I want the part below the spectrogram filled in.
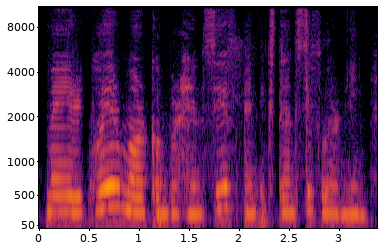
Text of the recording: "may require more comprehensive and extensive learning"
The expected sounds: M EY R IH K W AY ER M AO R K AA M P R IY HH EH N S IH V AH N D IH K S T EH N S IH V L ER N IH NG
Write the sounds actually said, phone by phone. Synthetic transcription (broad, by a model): M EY R IH K W AY ER M AO R K AA M P R IY HH EH N S IH V AH N D IH K S T EH N S IH V L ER N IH NG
